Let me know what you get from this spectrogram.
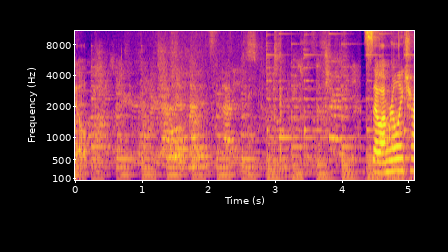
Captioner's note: children chattering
